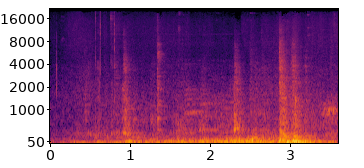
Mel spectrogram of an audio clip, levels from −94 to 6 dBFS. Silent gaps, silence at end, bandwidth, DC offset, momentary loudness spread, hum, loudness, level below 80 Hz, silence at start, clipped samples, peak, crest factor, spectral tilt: none; 0 s; 17.5 kHz; under 0.1%; 19 LU; none; -23 LUFS; -20 dBFS; 0.05 s; under 0.1%; -2 dBFS; 18 dB; -6.5 dB/octave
